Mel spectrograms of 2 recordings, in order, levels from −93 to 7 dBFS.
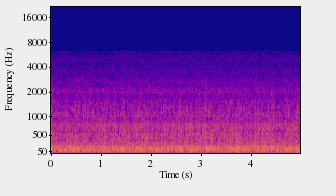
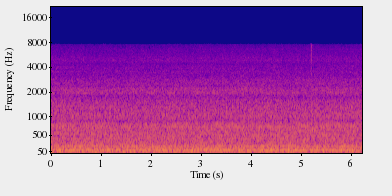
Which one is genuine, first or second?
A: second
